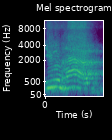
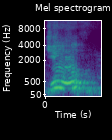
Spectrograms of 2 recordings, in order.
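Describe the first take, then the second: First: The two words are said fully and separately. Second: The two words are joined into one syllable. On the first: "without contraction" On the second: "this is a contraction for you have"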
